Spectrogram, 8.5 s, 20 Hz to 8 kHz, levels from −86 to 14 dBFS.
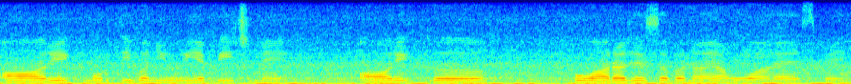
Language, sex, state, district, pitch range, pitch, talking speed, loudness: Hindi, female, Chhattisgarh, Raipur, 100-110 Hz, 100 Hz, 120 wpm, -17 LUFS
